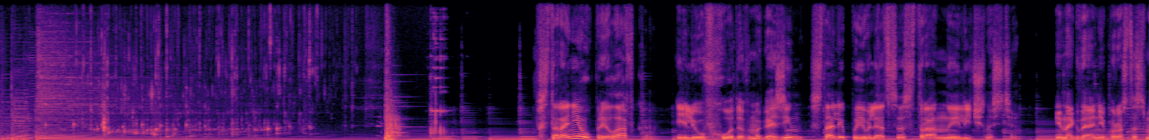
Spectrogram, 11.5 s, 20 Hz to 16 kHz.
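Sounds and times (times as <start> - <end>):
vodka glugging from a bottle into a faceted glass: 0.3 - 4.5
vodka splashing in a faceted glass: 0.4 - 3.8
speech: 5.5 - 11.4.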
